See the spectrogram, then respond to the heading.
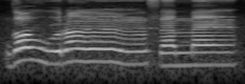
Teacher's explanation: Hukum di sini ikhfa hakiki kerana huruf ra berbaris tanwin fathah bertemu huruf fa dan cara membacanya dengan dengung 2 harakat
